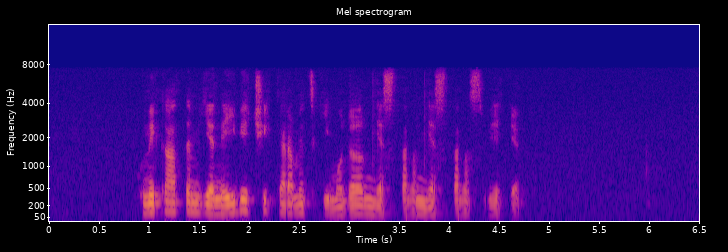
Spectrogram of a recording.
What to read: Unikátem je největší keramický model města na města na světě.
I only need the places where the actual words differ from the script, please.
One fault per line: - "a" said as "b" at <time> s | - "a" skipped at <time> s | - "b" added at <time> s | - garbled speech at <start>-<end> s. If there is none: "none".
none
